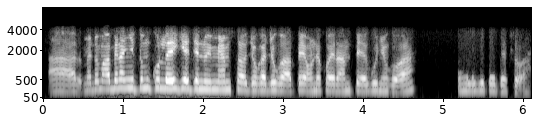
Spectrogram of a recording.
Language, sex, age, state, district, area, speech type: Santali, male, 18-30, West Bengal, Purba Bardhaman, rural, conversation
